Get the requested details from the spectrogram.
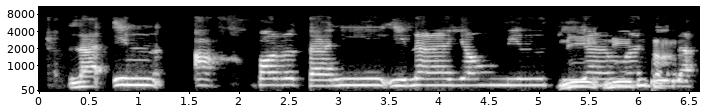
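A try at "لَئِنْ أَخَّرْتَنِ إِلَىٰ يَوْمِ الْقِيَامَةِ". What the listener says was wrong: Ni tu tak ada mat. Tak boleh nak panjangkan lah. Jadi ni tu tashengo.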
